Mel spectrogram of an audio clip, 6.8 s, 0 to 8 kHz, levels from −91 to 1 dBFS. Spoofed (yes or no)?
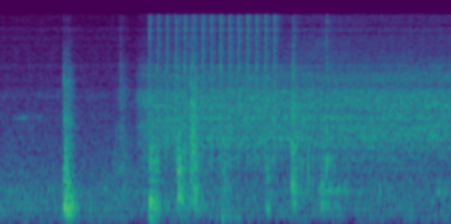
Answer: yes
